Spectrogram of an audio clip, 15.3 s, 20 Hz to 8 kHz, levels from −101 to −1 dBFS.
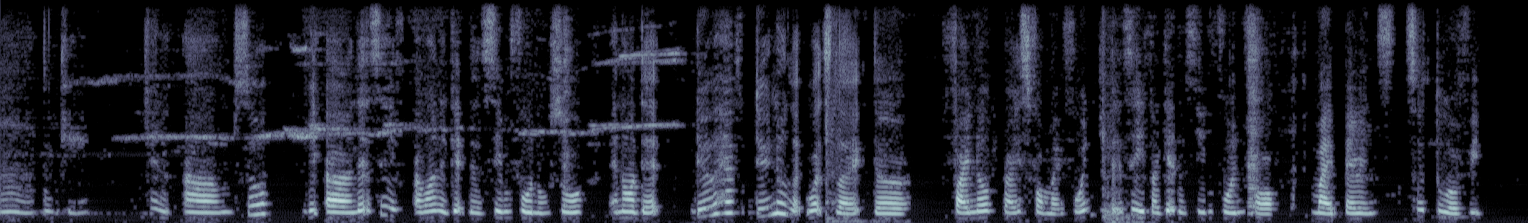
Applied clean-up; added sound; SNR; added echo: classical method spectral subtraction.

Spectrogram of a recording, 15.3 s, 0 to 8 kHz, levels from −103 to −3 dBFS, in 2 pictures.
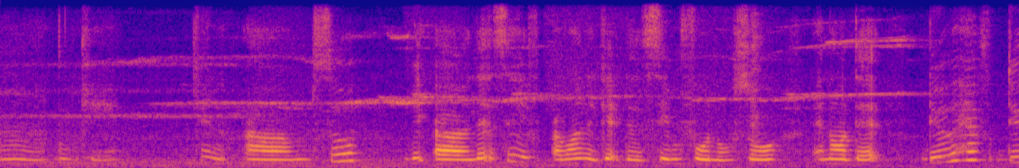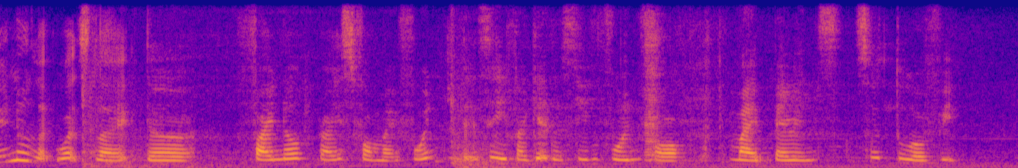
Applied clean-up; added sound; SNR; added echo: none; Subway, metro, underground; 17 dB; none.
